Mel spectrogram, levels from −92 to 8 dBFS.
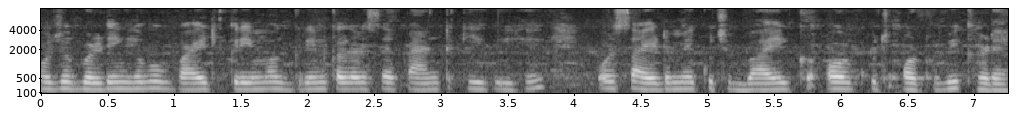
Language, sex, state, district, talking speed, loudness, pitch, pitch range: Hindi, female, Odisha, Khordha, 225 wpm, -19 LUFS, 185 Hz, 180-190 Hz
